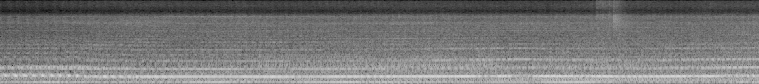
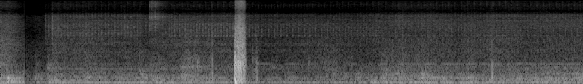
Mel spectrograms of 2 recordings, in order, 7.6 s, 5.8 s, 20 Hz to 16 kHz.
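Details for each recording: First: LG 7.5 kg semi-automatic washing machine, dryer/spin side: loud steady droning hum with pulsing low rumble while washing works fine; cloth trapped in the spin tub causes the noise. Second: LG 7.5 kg semi-automatic washing machine spin dryer running after removing a cloth stuck inside that had caused loud noise: low, steady hum with no rubbing, knocking or scraping, now running normally.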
